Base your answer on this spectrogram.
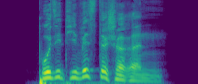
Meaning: inflection of positivistisch: 1. strong genitive masculine/neuter singular comparative degree 2. weak/mixed genitive/dative all-gender singular comparative degree
- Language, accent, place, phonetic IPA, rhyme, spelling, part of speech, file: German, Germany, Berlin, [pozitiˈvɪstɪʃəʁən], -ɪstɪʃəʁən, positivistischeren, adjective, De-positivistischeren.ogg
